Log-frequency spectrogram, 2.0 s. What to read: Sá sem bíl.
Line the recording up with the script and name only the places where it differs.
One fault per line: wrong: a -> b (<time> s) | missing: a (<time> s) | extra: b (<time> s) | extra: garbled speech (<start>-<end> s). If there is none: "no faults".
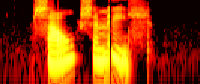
no faults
